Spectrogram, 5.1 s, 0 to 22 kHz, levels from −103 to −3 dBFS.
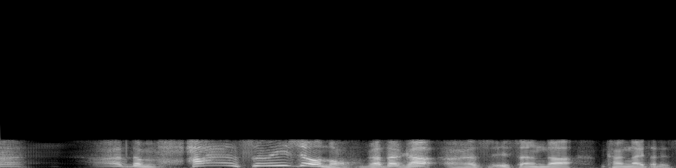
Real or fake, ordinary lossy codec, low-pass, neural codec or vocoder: fake; none; 3.6 kHz; codec, 16 kHz, about 1 kbps, DyCAST, with the encoder's durations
